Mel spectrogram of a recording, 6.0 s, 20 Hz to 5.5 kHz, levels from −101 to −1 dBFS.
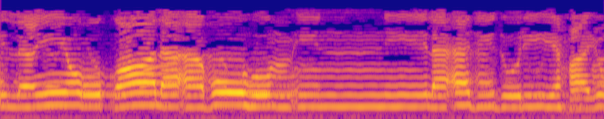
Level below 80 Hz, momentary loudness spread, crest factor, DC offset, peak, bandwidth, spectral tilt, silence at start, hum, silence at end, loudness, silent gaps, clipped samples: -56 dBFS; 14 LU; 14 dB; under 0.1%; -6 dBFS; 4.6 kHz; -9.5 dB/octave; 0 s; none; 0 s; -20 LUFS; none; under 0.1%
